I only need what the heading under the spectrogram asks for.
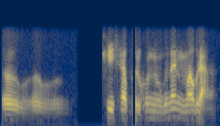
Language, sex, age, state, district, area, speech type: Bodo, male, 60+, Assam, Chirang, rural, conversation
